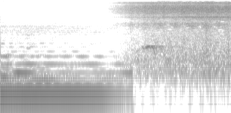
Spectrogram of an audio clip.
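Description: The last held chord of a theme tune fading out, then about a second and a half in a steady high-pitched chorus of forest insects sets in.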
